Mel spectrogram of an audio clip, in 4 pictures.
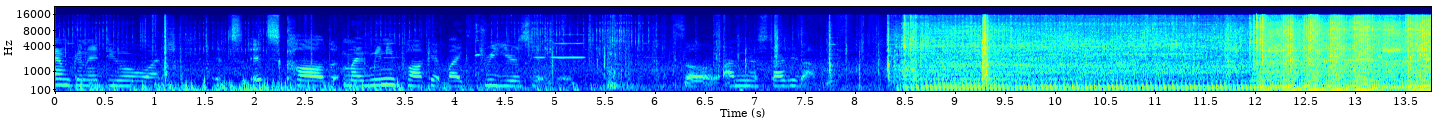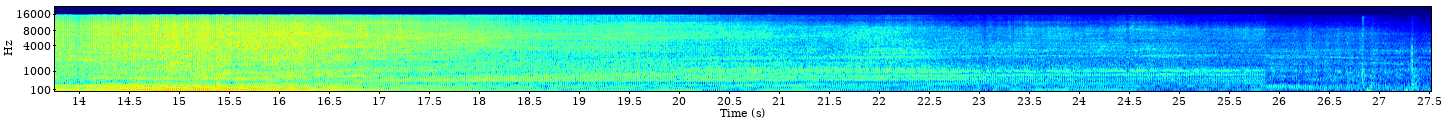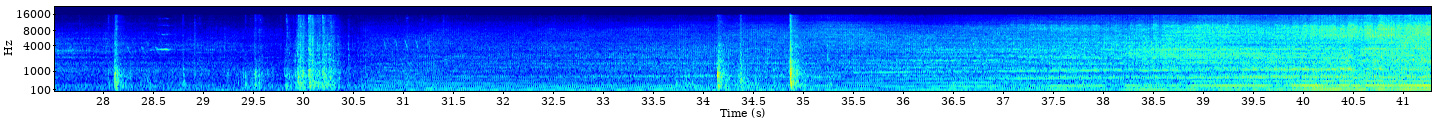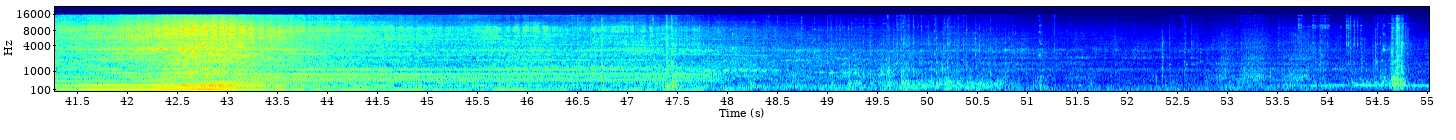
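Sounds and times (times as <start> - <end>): pocket bike engine revving: 8.3 - 27.8, 30.4 - 55.0.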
